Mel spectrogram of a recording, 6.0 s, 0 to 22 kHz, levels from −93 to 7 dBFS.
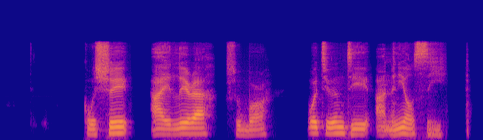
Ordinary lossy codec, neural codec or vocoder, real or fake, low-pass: none; codec, 16 kHz, 0.5 kbps, X-Codec, HuBERT features, trained on LibriSpeech; fake; 7.2 kHz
